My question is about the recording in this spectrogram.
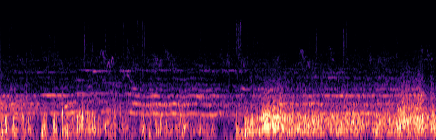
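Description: Small motorcycle engine running, then about two and a half seconds in a louder rush of wind and road noise as the bike picks up speed.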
